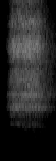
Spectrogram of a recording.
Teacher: sh use the palato alveolar region of the mouth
